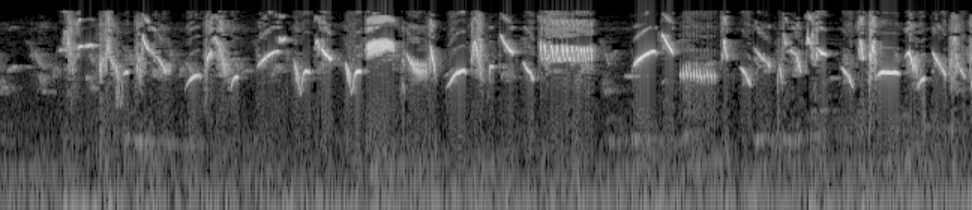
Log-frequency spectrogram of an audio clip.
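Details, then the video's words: Continuous, vigorous Black-throated canary song, crisp and clear, made for tutoring young canaries. High chirps, down-slurred and up-slurred whistles and occasional buzzy notes follow one another rapidly with only tiny breaks. "BLACKTHROAT GACOR SUARA JERNIH"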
